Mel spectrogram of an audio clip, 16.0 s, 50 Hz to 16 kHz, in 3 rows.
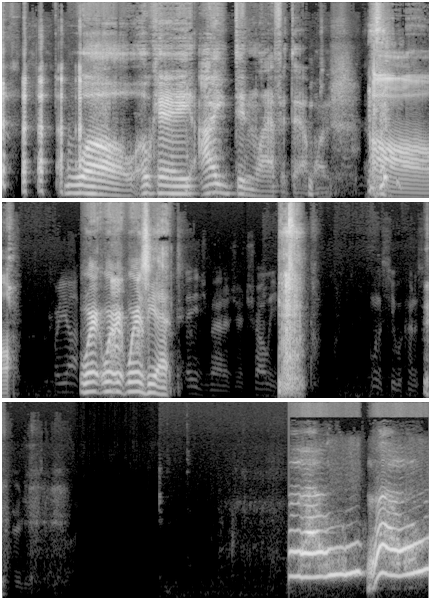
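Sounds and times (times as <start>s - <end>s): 
laughter: 0.0s - 1.5s
speech: 0.2s - 5.6s, 6.3s - 7.6s
cat meowing: 14.3s - 16.0s.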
